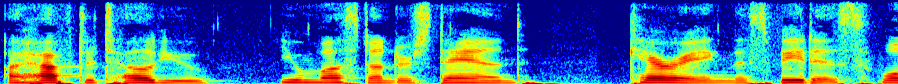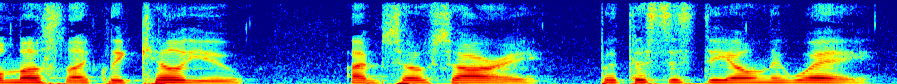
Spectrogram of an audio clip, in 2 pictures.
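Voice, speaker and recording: A woman voicing a compassionate older male doctor who speaks gently but firmly, with sorrow. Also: mid-range voice, steady tone, unhurried, natural voice, poor audio. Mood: gentle.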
